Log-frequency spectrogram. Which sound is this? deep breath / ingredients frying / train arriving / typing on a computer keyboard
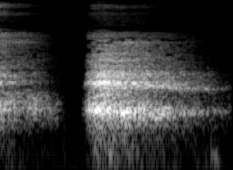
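deep breath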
